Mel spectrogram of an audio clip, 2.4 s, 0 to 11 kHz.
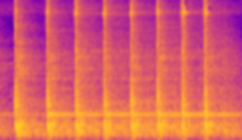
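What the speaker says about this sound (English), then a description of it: "I'm going to hammer it down really hard" A hammer taps a part on a tire in a shop for a GSP9700 tire balancer, eight evenly spaced sharp metallic blows close by, with no talking.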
